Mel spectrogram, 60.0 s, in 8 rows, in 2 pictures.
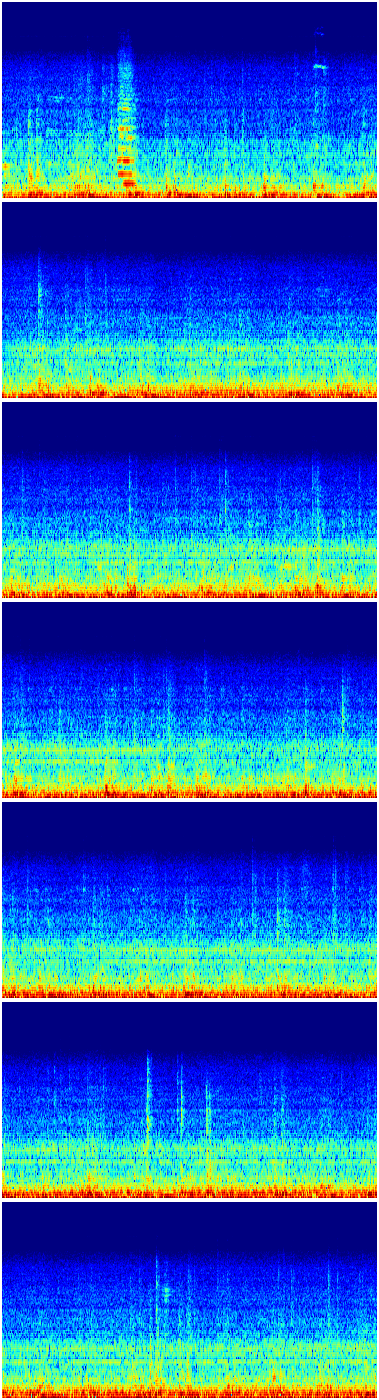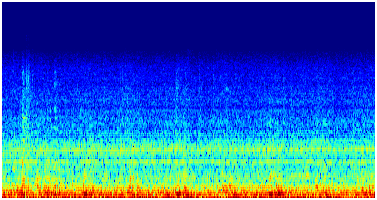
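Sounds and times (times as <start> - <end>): diesel railcar engine drone: 0.0 - 59.9
wheels clicking over rails: 0.0 - 59.9.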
